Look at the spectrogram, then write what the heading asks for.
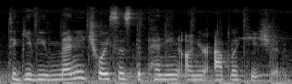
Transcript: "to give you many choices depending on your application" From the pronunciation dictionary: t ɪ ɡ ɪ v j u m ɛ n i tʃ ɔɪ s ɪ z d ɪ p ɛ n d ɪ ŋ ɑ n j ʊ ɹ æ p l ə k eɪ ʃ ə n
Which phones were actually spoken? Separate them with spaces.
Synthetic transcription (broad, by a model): t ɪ ɡ ɪ v j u m ɛ n i tʃ ɔɪ s ɪ z d ɪ p ɛ n d ɪ ŋ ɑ n j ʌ ɹ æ p l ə k eɪ ʃ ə n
